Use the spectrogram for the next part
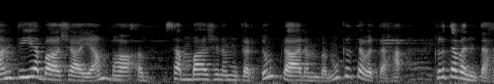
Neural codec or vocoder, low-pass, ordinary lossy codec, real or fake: none; none; none; real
